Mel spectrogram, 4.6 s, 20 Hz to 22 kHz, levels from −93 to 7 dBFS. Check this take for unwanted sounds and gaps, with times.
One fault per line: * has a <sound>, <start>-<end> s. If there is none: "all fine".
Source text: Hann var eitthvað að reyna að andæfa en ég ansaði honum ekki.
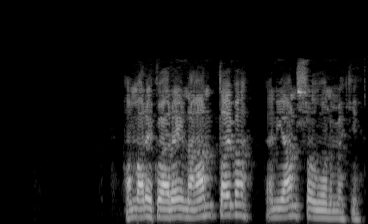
all fine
